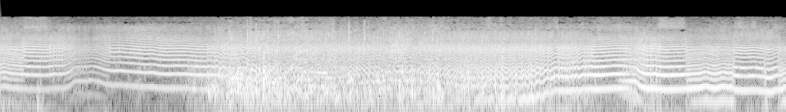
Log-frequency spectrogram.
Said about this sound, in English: Gentlemen, that was a fart.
